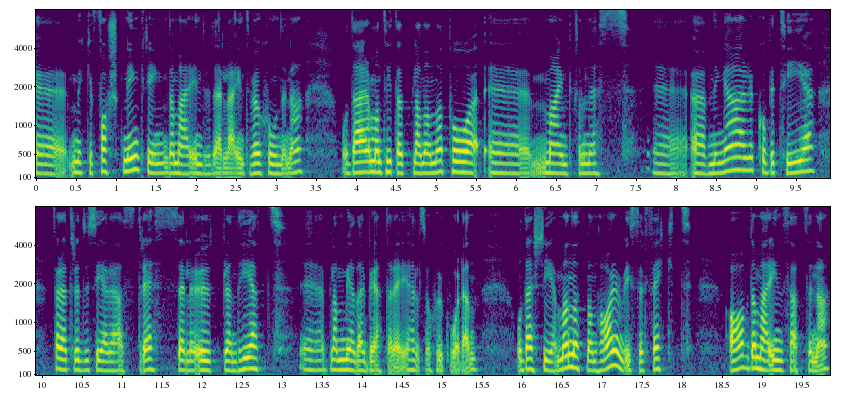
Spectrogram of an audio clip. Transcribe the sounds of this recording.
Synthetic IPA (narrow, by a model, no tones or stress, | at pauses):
mʏkːəfɔʂknɪŋkʰɾɪŋːd̪ɔmhæːɾɪ̰nd̪ɪvɪd̪ɵɛ̰lːa̰ɪ̰nt̪ɛɾvɛnɧuːnə̰ɳa | ɔd̪æɾhaɾmant̪ʰɪt̪ːat̪̚bland̪anːat̪̚pʰɔ | majnd̪fɵlnɛs | øːvnɪŋaɾkʰoːbɛt̪ʰeː | fœɾat̪ɾɛd̪ɵseːɾast̪ɾɛsɛlːəɾʔʉ̟ːt̪̚bɾɛnd̪heːt̪ | bland̪meːd̪aɾbḛːt̪aɾə̰ɪ̰ɦɛlsʊʊɧʉ̟ːkvo̰ːɖə̰n | ɔd̪æʂeːɾmanat̪manɦaɾɛnvɪ̰sːɛfɛkt̪ | avd̪ɔmhæːɾʔɪnsa̰t̪səɳa̰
